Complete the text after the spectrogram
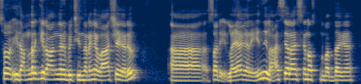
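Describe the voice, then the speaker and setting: A man's voice: fairly high pitch, fast, fairly bright tone. A man giving a casual spoken review of a TV show. He mixes in English phrases and acts out quotes from others.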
